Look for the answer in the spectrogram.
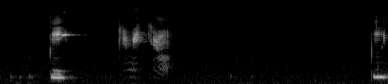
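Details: Pet budgerigar indoors chattering its learned words, including its favourite camera-shutter imitation; short high, buzzy bursts of mimicked speech, a quick rising note then a cluster of scratchy syllables, pause, another burst, in a quiet room.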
